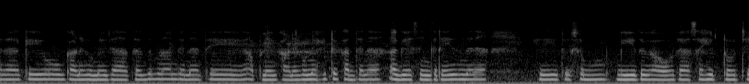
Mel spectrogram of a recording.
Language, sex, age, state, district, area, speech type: Dogri, female, 18-30, Jammu and Kashmir, Samba, rural, spontaneous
